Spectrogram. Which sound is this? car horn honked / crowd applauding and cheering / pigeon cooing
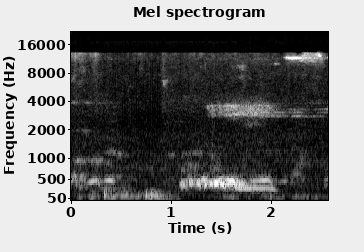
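pigeon cooing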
